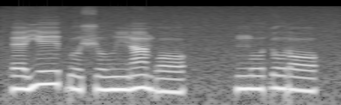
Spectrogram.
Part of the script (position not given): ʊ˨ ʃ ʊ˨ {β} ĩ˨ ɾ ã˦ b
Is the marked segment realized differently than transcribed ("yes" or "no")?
no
